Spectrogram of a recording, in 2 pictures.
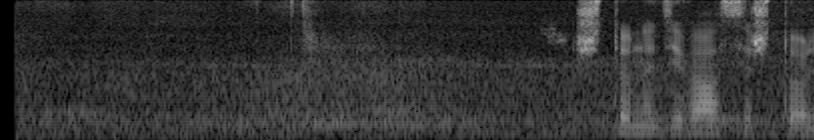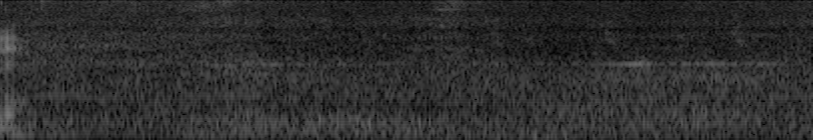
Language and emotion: Russian, neutral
